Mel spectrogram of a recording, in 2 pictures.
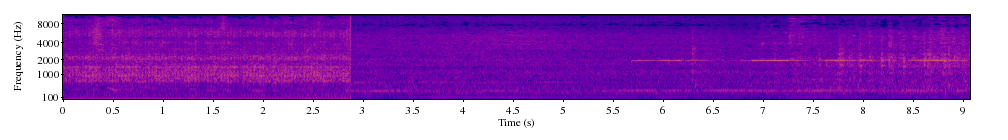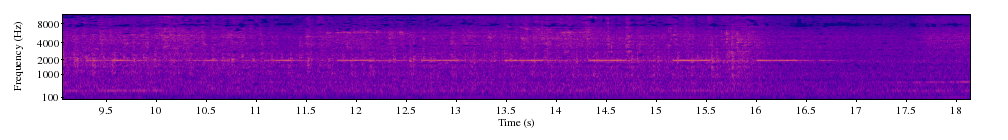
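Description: Heavy-vehicle engine running, the sound switching abruptly about three seconds in to a lower, steadier drone. From about six seconds in a reversing alarm beeps over and over, stopping about a second before the end.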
